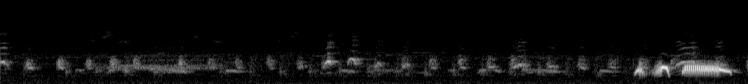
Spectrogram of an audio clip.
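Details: Male spotted dove's provocative Thổ đồng voice: rapid quiet clicking notes and soft coos build to a loud, sustained coo near the end.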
